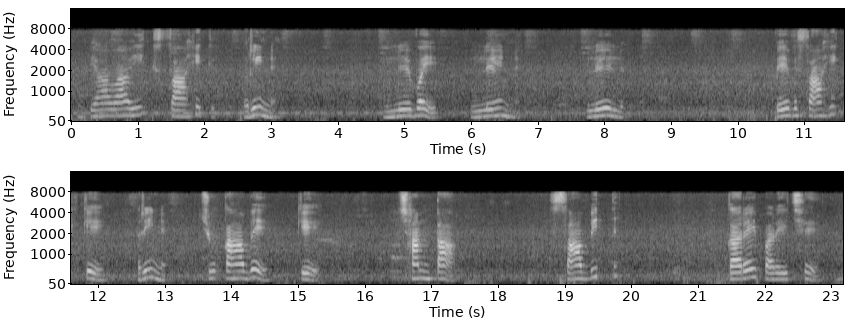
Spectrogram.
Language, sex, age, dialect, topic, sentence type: Maithili, female, 25-30, Eastern / Thethi, banking, statement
